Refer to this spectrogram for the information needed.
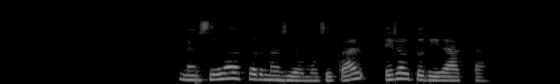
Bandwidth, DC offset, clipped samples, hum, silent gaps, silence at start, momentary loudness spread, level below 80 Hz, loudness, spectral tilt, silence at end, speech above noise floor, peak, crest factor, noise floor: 8 kHz; under 0.1%; under 0.1%; none; none; 1.8 s; 8 LU; -76 dBFS; -38 LUFS; -5.5 dB/octave; 0.75 s; 48 dB; -24 dBFS; 16 dB; -86 dBFS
